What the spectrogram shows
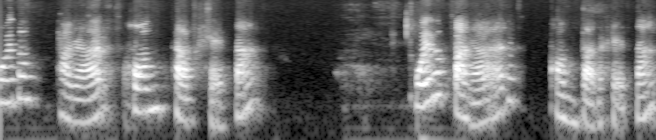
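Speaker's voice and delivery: voice climbing in pitch at the end of tarjeta. Speaker teaching how to ask a question in Spanish; rising question intonation. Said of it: "that lift in your voice will sound like".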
